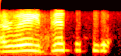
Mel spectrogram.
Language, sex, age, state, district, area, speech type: Assamese, female, 30-45, Assam, Udalguri, rural, conversation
